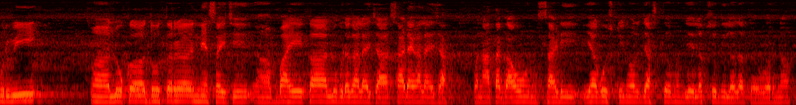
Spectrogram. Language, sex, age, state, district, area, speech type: Marathi, male, 18-30, Maharashtra, Satara, urban, spontaneous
